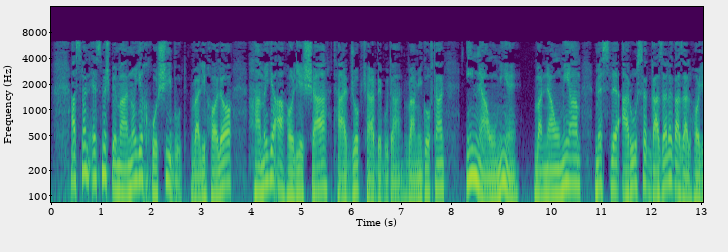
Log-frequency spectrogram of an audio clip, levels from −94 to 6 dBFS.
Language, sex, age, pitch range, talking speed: Persian, male, 50-69, 90-120 Hz, 115 wpm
